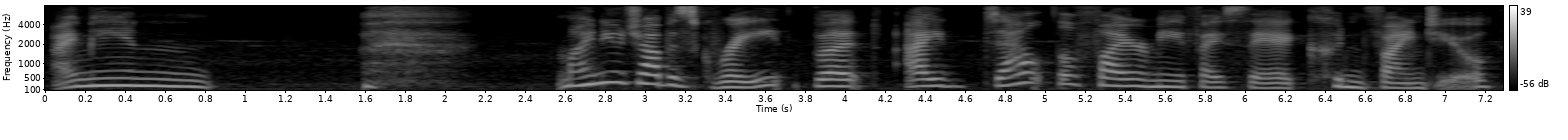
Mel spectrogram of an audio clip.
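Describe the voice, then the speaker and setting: A woman playing an earnest, excitable young superhero fan in an audio drama. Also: on the high side, slow pace. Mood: determined.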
